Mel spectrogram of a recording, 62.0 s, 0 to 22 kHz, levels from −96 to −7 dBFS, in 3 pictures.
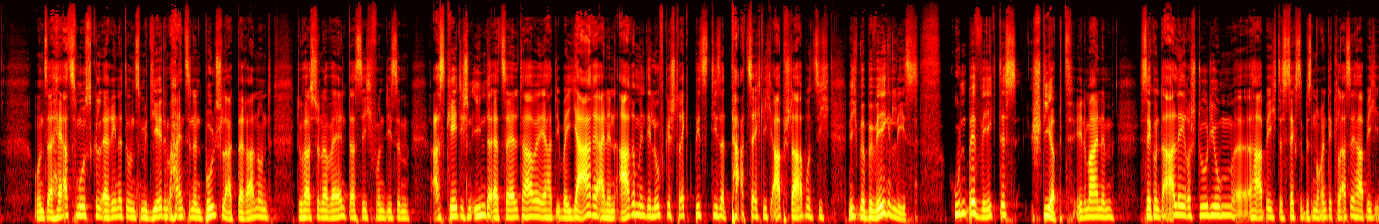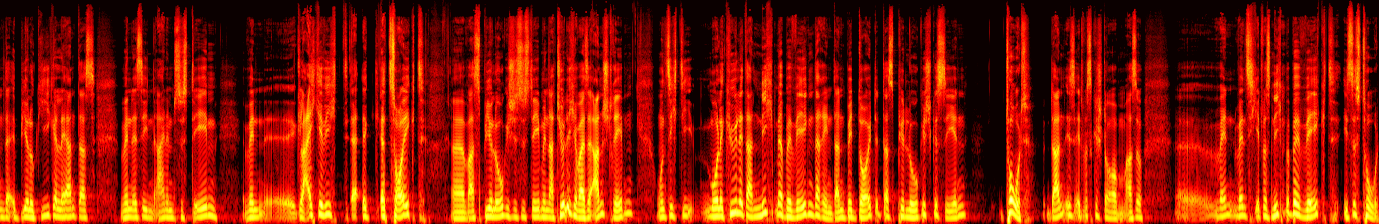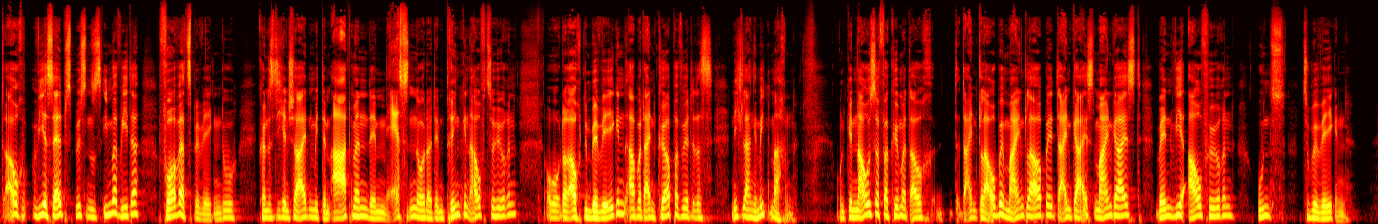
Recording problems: none

